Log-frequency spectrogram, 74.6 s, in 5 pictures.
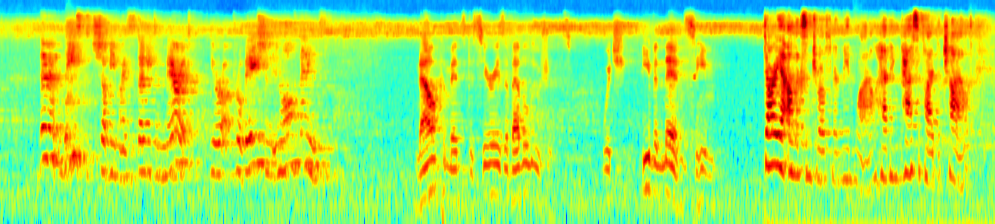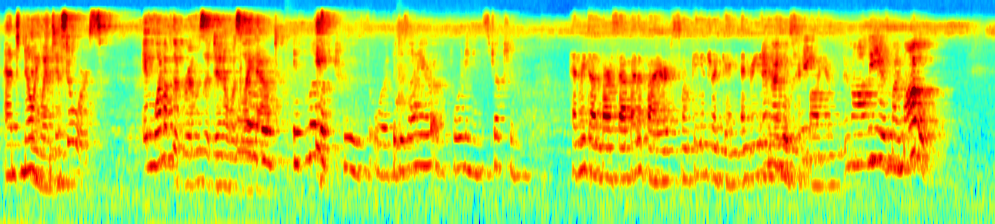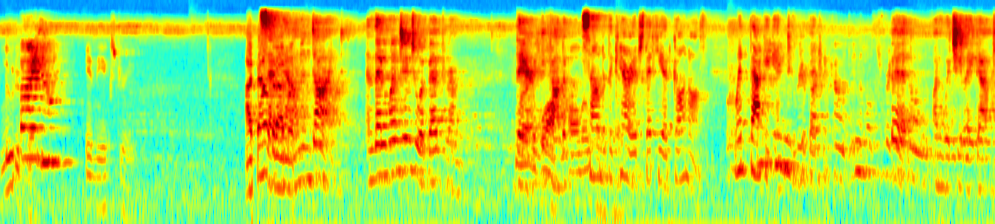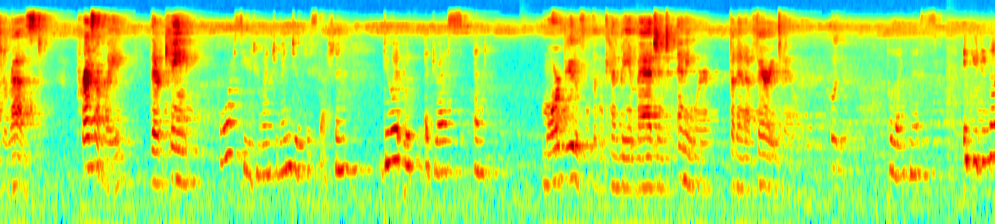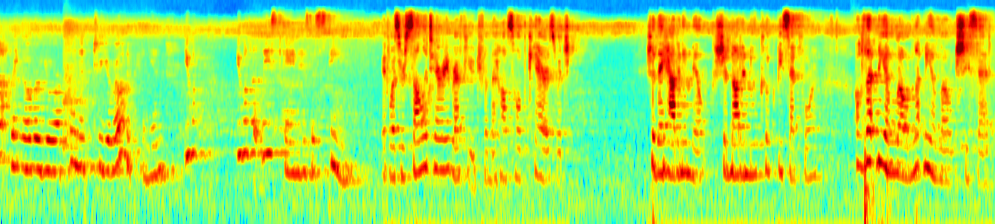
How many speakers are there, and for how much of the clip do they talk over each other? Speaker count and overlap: six, about 11%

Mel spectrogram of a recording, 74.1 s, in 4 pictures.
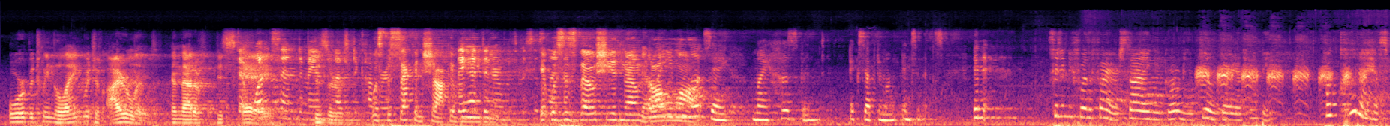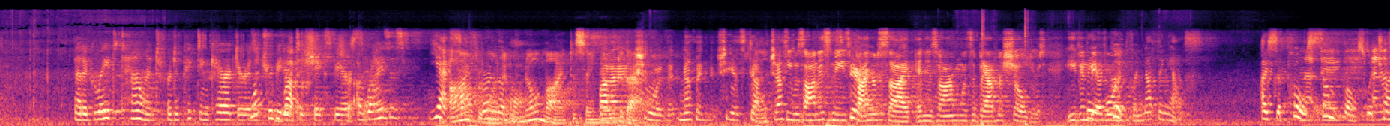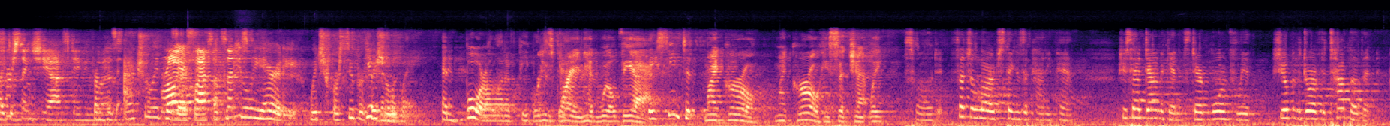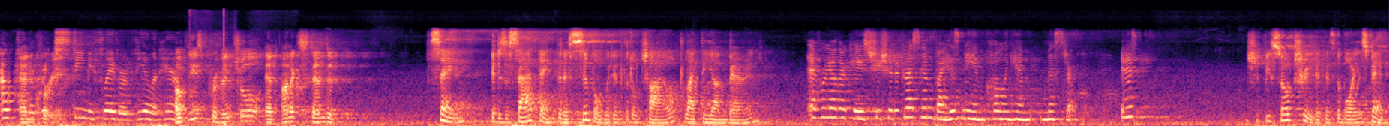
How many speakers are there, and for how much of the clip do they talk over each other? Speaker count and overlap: nine, about 30%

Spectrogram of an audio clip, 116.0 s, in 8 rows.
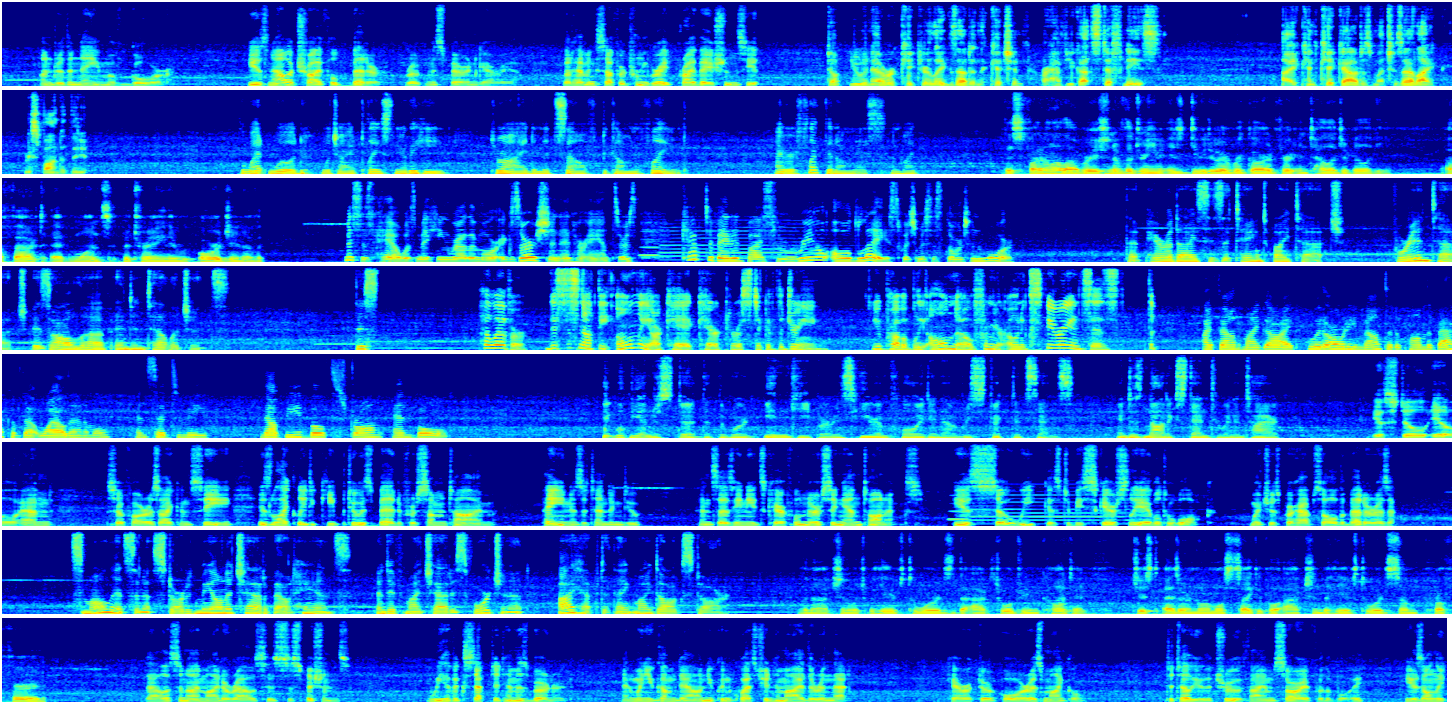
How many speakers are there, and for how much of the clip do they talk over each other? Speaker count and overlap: nine, no overlap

